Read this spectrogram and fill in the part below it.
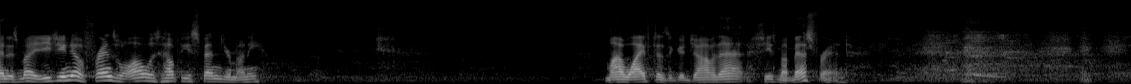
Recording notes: This is a recording of our 9:00am Service from July 30, 2017.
